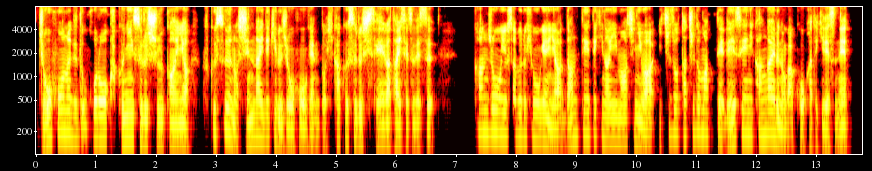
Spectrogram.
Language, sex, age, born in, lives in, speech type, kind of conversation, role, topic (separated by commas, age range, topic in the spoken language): Japanese, male, 40-44, Japan, Japan, read, expert-assistant, expert, ネットで見かけるアートの話題、正しい情報かどうか確かめる方法ってありますか？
